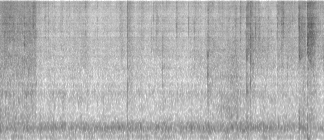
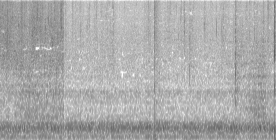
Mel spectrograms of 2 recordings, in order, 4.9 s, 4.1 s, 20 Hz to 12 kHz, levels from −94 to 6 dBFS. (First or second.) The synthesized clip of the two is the first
